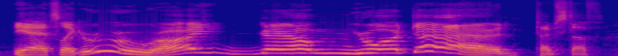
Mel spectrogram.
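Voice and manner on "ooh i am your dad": spooky voice, very slow, am drawn out. Describing a character's scene to a listener, acting out his creepy voice. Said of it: "basically just a creepy v- voice".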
